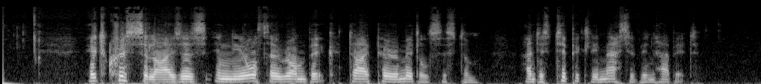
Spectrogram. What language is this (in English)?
English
